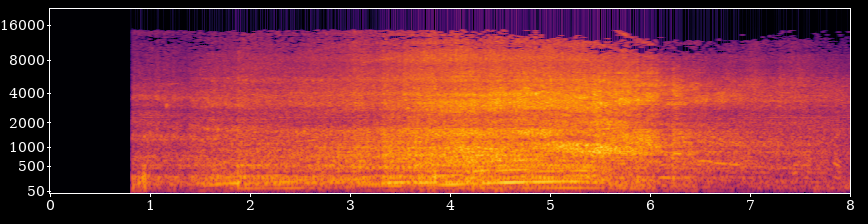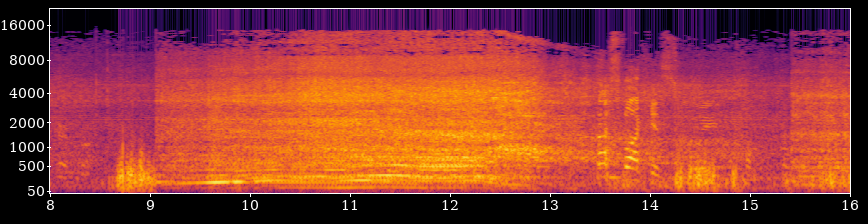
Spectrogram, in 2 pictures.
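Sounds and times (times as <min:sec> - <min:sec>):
diesel truck passing: 0:00.8 - 0:16.0.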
